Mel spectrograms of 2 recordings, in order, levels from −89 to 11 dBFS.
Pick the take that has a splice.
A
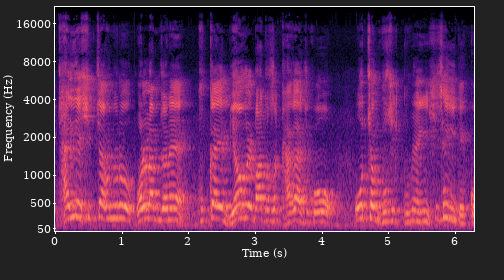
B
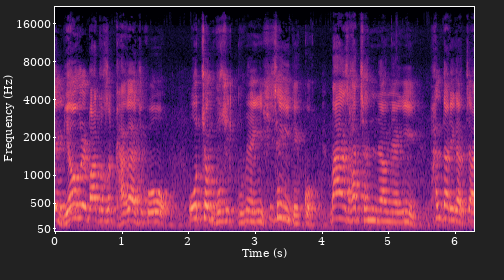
A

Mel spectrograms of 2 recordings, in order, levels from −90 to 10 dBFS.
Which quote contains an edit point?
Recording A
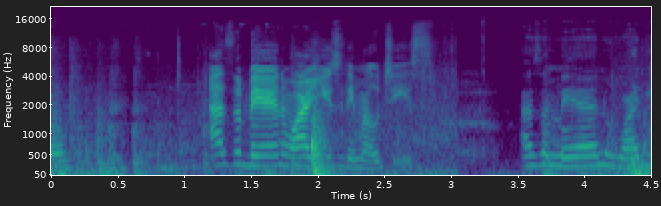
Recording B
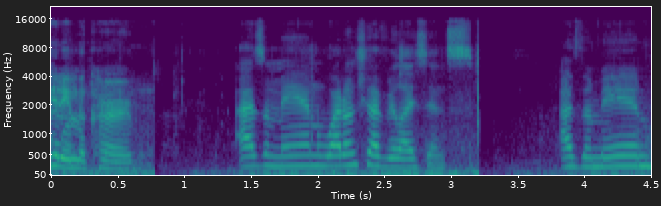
A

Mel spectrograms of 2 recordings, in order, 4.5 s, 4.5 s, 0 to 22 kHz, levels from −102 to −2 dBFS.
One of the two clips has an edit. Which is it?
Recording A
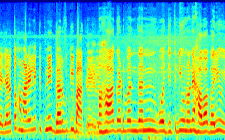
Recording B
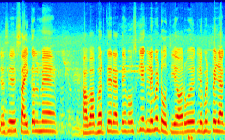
A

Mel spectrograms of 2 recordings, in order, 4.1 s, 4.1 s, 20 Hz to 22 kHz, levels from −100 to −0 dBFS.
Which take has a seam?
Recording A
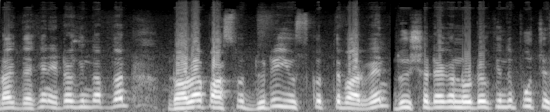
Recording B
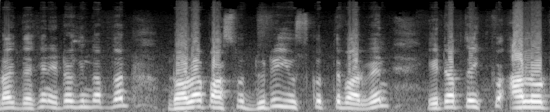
A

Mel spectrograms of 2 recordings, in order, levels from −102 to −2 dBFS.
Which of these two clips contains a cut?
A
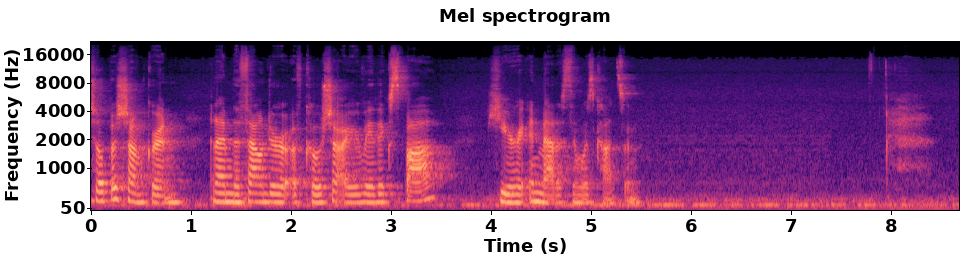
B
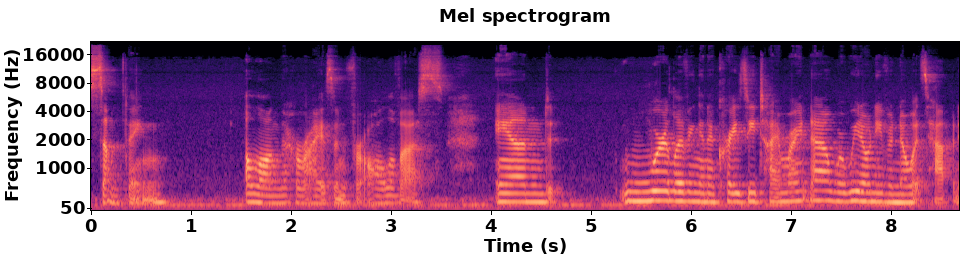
A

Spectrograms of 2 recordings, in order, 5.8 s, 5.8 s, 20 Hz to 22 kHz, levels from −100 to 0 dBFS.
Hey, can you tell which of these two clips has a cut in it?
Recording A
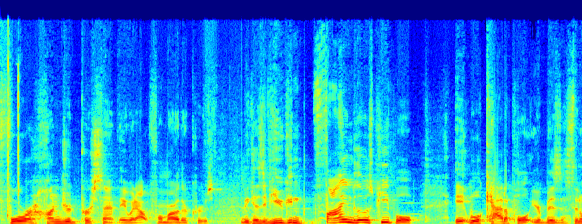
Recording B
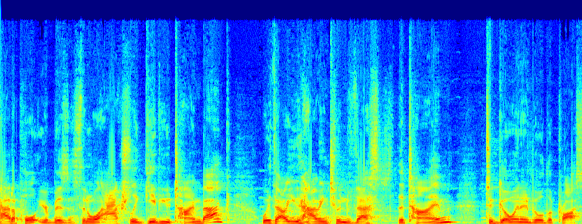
A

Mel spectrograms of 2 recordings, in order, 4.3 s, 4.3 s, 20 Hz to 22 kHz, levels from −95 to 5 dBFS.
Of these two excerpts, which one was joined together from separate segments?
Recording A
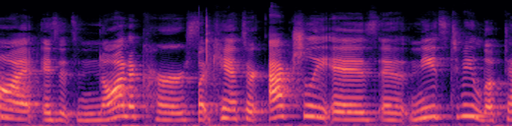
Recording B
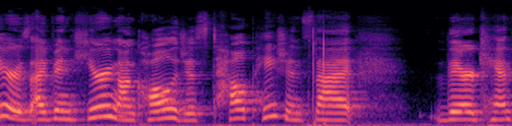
A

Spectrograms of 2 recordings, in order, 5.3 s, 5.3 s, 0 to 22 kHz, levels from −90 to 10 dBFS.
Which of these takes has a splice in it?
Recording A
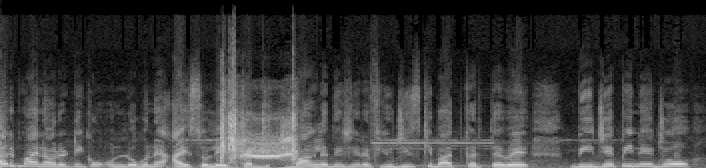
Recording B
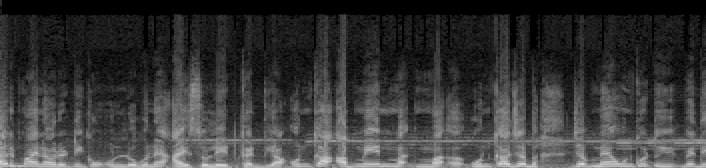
A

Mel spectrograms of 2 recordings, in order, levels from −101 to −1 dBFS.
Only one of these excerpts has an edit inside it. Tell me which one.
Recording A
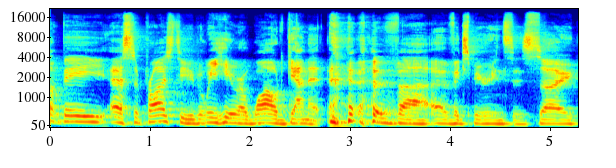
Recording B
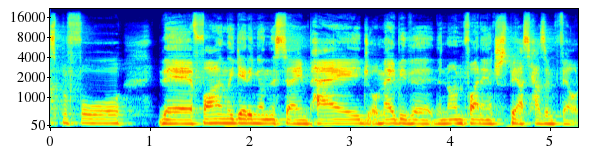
A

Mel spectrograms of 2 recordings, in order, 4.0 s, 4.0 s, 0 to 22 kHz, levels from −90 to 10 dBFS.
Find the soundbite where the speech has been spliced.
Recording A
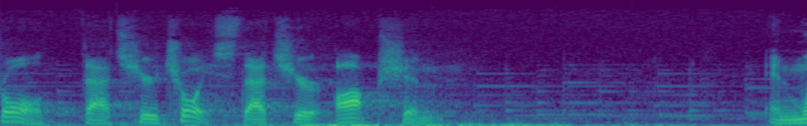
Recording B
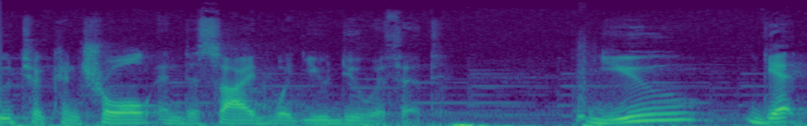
B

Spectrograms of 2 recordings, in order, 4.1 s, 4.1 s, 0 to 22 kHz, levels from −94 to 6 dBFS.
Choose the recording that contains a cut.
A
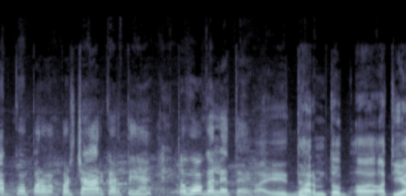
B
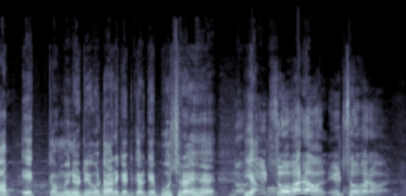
A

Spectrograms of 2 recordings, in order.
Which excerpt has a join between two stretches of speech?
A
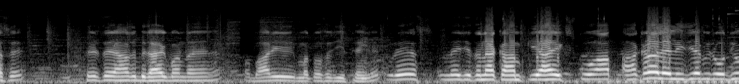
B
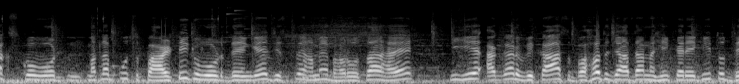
A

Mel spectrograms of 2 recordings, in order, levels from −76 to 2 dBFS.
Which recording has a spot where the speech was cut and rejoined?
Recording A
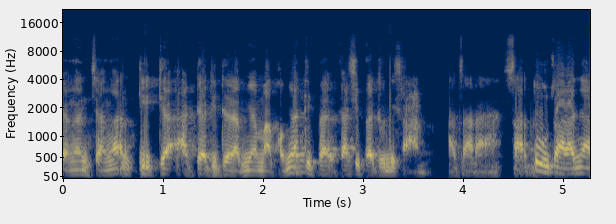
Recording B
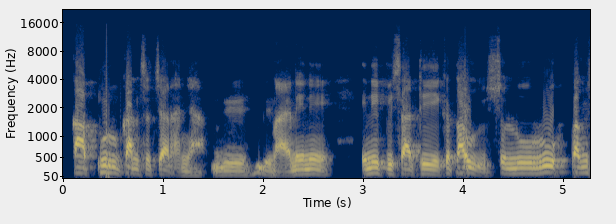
A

